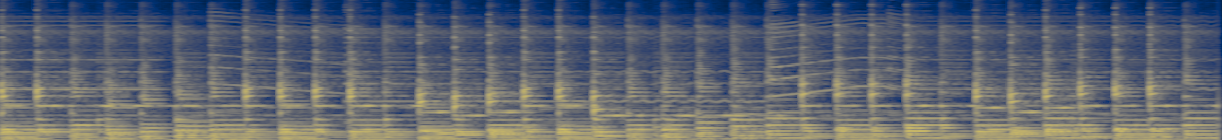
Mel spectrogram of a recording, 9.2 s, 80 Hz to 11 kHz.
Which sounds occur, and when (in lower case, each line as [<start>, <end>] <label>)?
[0.01, 9.15] music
